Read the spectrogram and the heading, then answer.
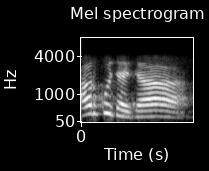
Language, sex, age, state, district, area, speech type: Maithili, female, 45-60, Bihar, Madhepura, urban, conversation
